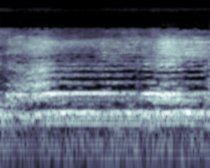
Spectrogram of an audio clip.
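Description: Several voices chanting a Quranic verse together in Arabic, in melodic tajweed style, with long held notes.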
